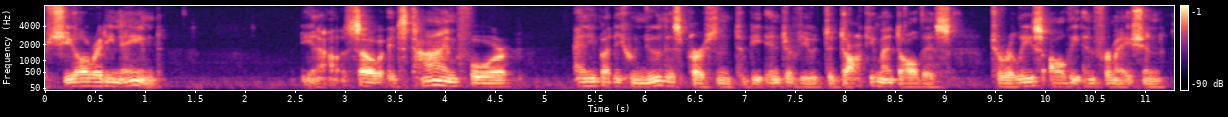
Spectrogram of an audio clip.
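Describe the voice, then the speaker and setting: An American man with a very low voice delivers impassioned commentary. His tone is husky and grainy. He talks in halting, emphatic phrases, as if working the argument out while he speaks. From United States, moved there as a small child. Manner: halting, emphatic, rhetorical questions. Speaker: political commentator.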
